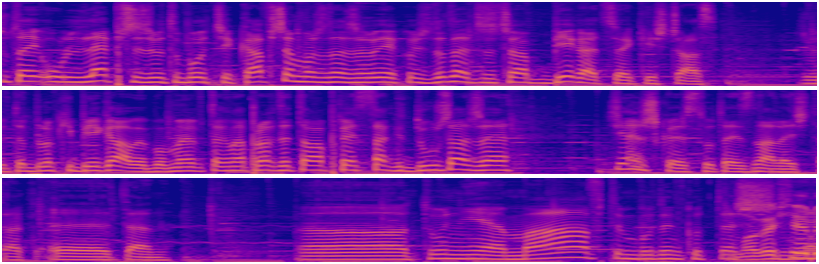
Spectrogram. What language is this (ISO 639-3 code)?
pol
